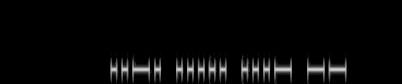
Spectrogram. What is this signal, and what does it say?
Morse code, heard as a keyed tone, about 22 wpm, 700 Hz. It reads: F5VM
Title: DXCC-100 Call Signs - 4 Characters - Repeated 3x - 22wpm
